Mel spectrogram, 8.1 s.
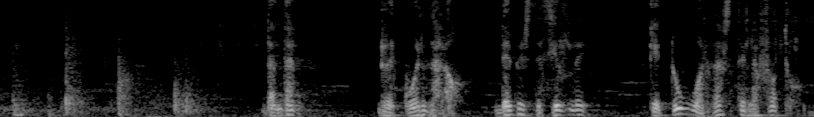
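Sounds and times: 
footsteps of two people climbing the stairs of an apartment block: 0.0s - 2.0s
speech: 2.7s - 3.2s, 3.8s - 8.1s.

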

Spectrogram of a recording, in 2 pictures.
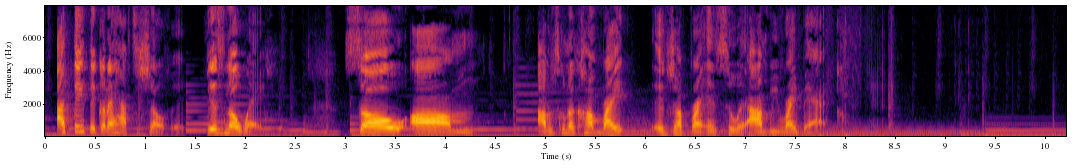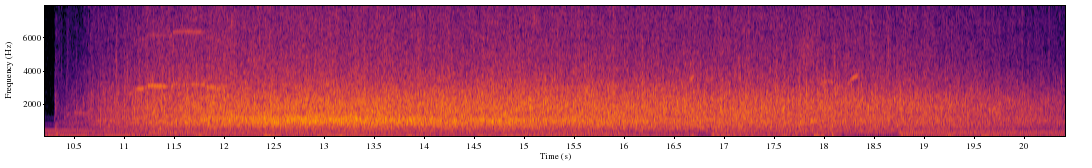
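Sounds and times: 
speech: 0.2s - 2.4s, 3.0s - 8.0s
applause sound effect: 10.4s - 20.4s.

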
